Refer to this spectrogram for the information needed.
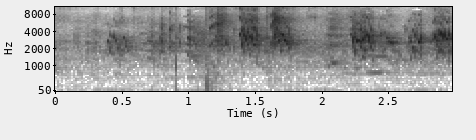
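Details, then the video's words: Green budgerigars, likely kept in Larkana, Sindh, give a run of scratchy, squawky chirps in short bursts, with two sharp clicks early on. "Green Budgies Talking"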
